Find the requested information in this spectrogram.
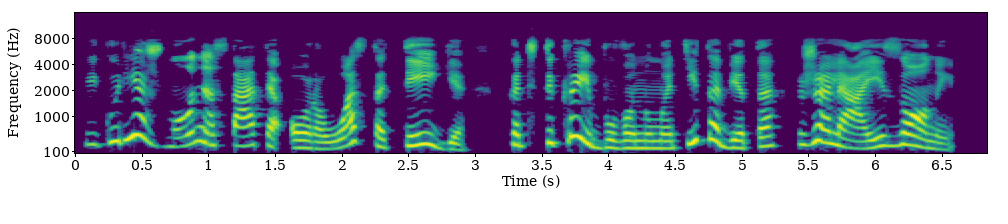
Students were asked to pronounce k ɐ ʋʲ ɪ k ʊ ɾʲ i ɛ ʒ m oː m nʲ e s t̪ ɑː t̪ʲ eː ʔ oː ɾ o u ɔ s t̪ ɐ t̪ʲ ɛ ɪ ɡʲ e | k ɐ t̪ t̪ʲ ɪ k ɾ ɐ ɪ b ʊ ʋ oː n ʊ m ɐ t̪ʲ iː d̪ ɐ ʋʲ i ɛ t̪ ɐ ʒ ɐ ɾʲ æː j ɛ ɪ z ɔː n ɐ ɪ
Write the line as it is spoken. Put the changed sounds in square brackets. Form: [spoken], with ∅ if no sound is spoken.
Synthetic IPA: k ɐ [∅] ɪ k ʊ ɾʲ i ɛ ʒ m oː [∅] nʲ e s t̪ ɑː t̪ʲ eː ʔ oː ɾ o u ɔ s t̪ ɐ t̪ʲ ɛ ɪ ɡʲ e | k ɐ t̪ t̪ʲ ɪ k ɾ ɐ ɪ b ʊ ʋ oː n ʊ m ɐ t̪ʲ iː [t̪] ɐ ʋʲ i ɛ t̪ ɐ ʒ ɐ [lʲ] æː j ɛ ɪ z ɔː n ɐ ɪ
